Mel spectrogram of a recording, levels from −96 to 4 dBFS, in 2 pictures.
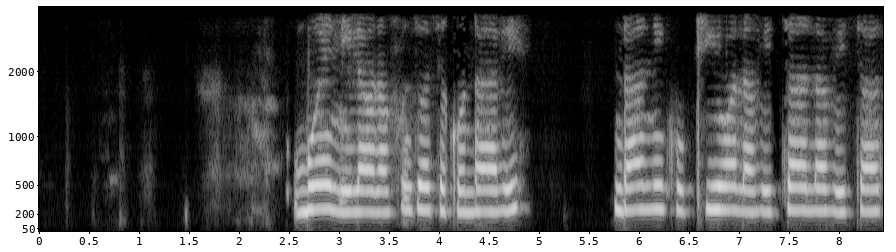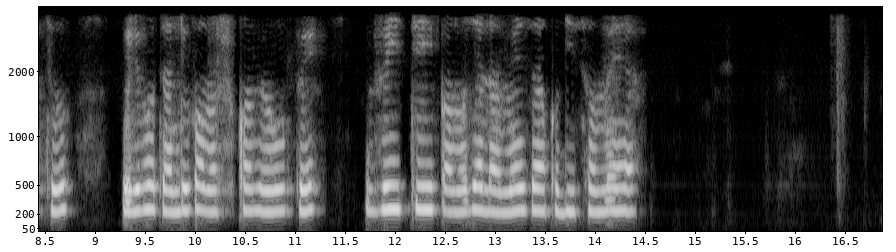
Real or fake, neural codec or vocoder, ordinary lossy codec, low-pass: fake; codec, 16 kHz, 8 kbps, FreqCodec, smaller model; AAC, 24 kbps; 3.6 kHz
